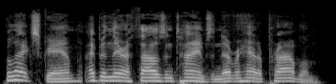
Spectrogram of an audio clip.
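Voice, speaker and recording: A man's voice: fairly high pitch, a little fast, fairly bright tone, dry recording, pitched above the performer's own voice, natural voice. A man voicing an easygoing, teasing teenage older brother in an audiobook, casual and lightly skeptical. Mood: reassuring. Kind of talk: audiobook character voice.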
